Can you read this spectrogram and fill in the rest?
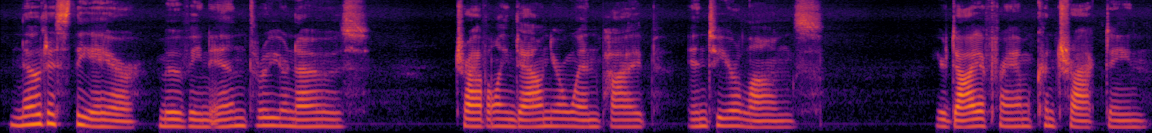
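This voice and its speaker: Slow, low-pitched woman guiding meditation. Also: no room sound. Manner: calm, deliberate, measured phrasing with pauses. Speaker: meditation teacher. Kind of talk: guided meditation, body scan narration.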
